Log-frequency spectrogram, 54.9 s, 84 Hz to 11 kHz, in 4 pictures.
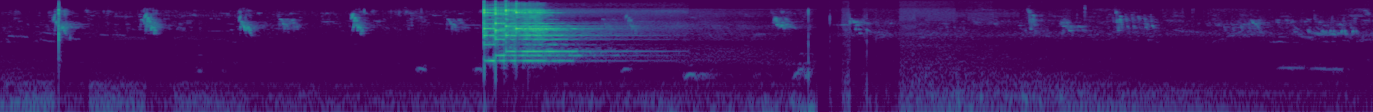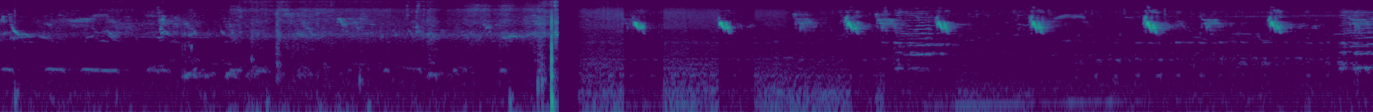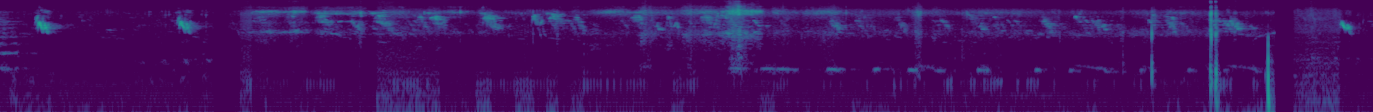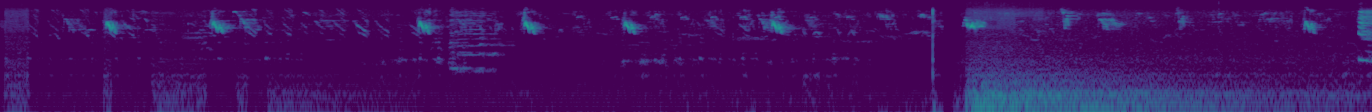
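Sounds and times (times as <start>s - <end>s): small birds chirping: 20.9s - 40.2s.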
